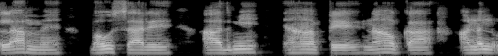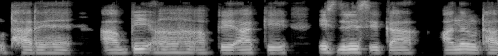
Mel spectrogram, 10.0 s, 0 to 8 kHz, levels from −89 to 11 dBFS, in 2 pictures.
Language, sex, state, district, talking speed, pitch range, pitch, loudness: Hindi, male, Bihar, Supaul, 140 wpm, 115-130 Hz, 120 Hz, -18 LUFS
